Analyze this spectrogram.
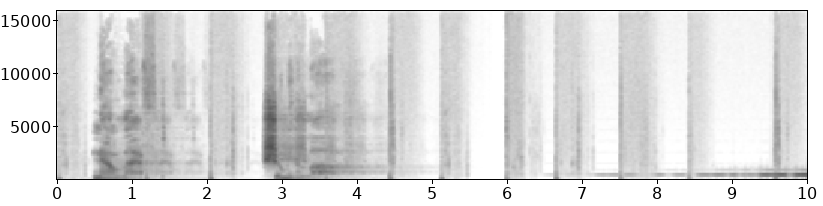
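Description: Footsteps tap slowly on a hard floor.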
